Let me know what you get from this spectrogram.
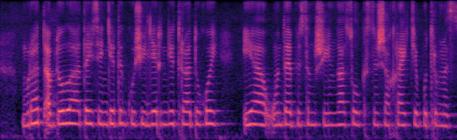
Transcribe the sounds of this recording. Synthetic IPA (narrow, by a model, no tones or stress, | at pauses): mʊɾɑt̪ɑ̰b̚d̪olˠːɑːt̪ɑjse̞nd̪e̞ɾd̪ɪŋkʲʰɵʃe̞le̞ɾɪnd̪e̞t̪ʰʊɾɑd̪əʁo̞j | jæwʔo̞̰nd̪ɑbɪzd̪ɪŋʒəjəɴʁɑso̞lˠkʲʰɪ̥sɪnʃɑqəɾɑjəq̚d̪̥e̞pwot̪əɾməz̥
